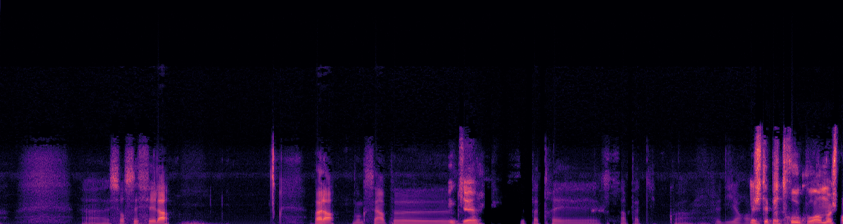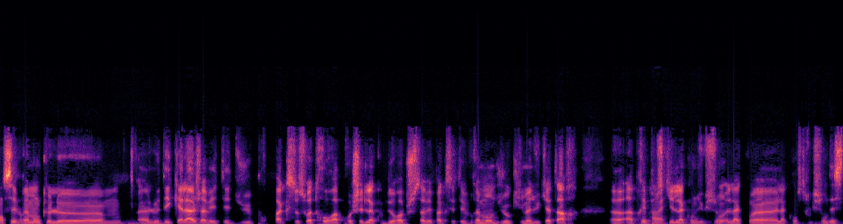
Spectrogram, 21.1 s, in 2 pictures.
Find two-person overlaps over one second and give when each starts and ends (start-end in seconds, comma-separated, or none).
none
